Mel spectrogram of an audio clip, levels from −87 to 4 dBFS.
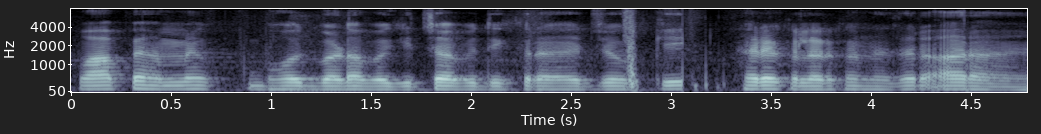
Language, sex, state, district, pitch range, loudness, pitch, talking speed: Hindi, male, Maharashtra, Solapur, 115-125 Hz, -23 LUFS, 120 Hz, 240 wpm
